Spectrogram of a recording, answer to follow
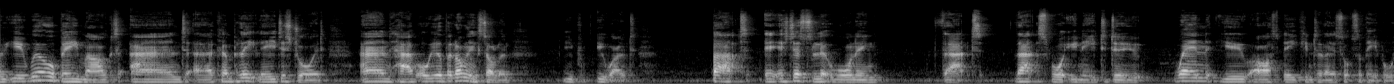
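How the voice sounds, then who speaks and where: A man's voice: mid-range voice, a bit bright. A man in his thirties with a London accent, chatting cheekily through a travel advice vlog from a small hotel room, camera held close. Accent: London English. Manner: chatty and cheeky, quick asides. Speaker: travel vlogger. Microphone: camera held close at arm's length.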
